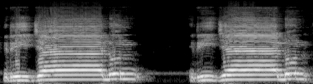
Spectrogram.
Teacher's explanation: اب را کے نیچے حرکت ہے تو آپ نے اس را کو باریک کر کے ادا کرنا ہے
